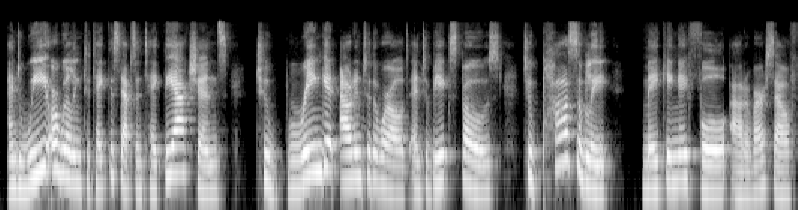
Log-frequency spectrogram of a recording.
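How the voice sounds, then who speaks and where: Earnest woman hosting a motivational podcast. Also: on the low side. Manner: earnest, questioning the listener directly. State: slightly hoarse, congested. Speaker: podcast host. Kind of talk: motivational solo talk.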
